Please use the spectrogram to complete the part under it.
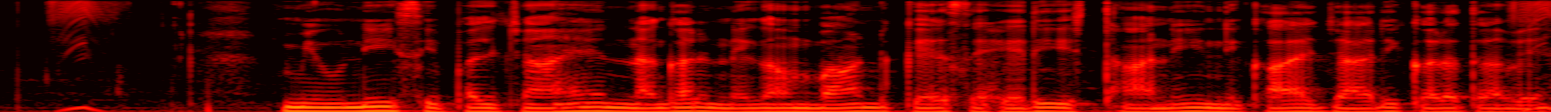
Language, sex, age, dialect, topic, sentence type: Bhojpuri, male, 25-30, Northern, banking, statement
